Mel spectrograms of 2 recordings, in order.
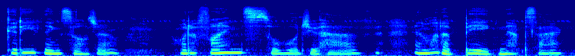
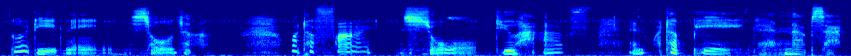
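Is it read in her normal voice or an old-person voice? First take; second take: normal voice; old-person voice. First: It is read in her own normal voice. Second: It is read in a put-on old-person voice.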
